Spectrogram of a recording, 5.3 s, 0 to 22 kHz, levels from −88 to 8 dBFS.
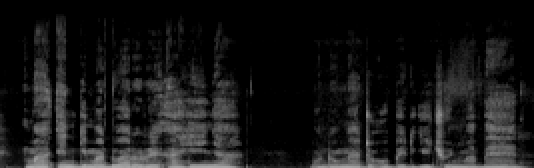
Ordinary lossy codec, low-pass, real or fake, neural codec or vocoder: none; 19.8 kHz; fake; vocoder, 44.1 kHz, 128 mel bands every 256 samples, BigVGAN v2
